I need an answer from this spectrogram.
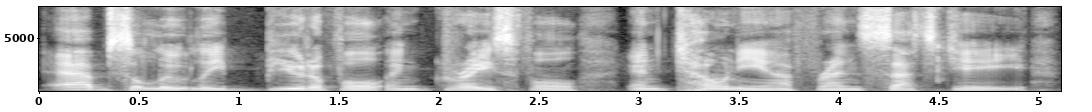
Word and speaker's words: Franceschi: it's hard to pronounce because in Italian, the CES and the CHI, CH is a K sound, and Okay. C followed by a vowel is a ch sound. Okay, so Franceschi. There you go.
